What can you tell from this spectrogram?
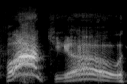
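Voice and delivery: a half-laughing shouted curse, copying the clip; mock shout. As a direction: throw it back like the angry fan. Echoing the clip's outburst.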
